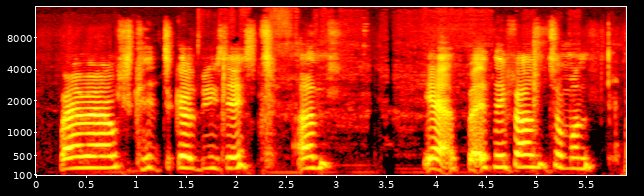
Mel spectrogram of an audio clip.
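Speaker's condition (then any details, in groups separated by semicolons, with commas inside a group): Spastic quadriplegic cerebral palsy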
